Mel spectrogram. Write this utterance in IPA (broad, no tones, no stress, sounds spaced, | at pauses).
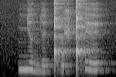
ɲ ɪ ʊ̯ ɲ ə ɪ̯ ǃʰ ʊ ʃ ǃʰ ɪ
